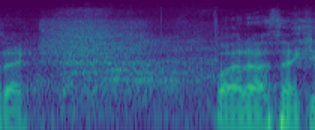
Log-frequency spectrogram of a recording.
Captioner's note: audience laughing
